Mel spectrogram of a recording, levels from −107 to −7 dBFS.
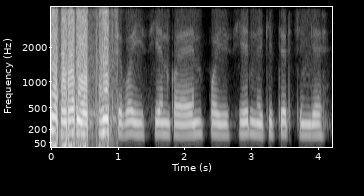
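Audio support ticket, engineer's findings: Harsh, distorted speech with noise filling the gaps, 0.00–1.00 s: mu-law and A-law mixed up, mu-law samples decoded as A-law, scrambling levels and lifting the quietest samples off silence. Unlike clipping, quiet passages are damaged too, and the 4 kHz telephone band stays intact.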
